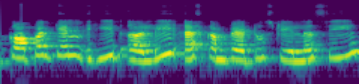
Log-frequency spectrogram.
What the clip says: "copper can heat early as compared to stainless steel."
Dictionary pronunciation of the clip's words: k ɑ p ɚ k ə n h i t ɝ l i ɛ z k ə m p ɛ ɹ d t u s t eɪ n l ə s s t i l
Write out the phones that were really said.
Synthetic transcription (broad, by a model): k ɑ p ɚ k ə n h i t ɝ l i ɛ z k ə m p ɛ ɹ d t u s t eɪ l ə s s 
